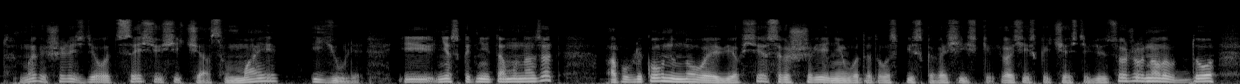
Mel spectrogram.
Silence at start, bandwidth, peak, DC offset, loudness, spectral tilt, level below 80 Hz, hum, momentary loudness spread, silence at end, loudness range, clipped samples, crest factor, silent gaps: 0 s; 8.8 kHz; -8 dBFS; under 0.1%; -27 LUFS; -7 dB/octave; -42 dBFS; none; 10 LU; 0 s; 4 LU; under 0.1%; 18 dB; none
